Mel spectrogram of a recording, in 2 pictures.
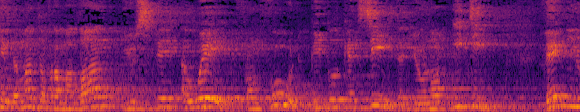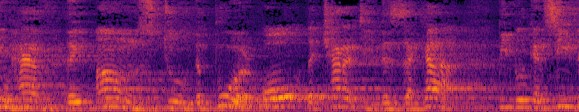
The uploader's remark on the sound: Jumuah Lecture 1 Nov 2019 Masjid Al Falaah Harare, Zimbabwe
